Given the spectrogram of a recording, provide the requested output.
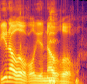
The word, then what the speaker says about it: Louisville: Louisville. – That's Louisville, not Louisville.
